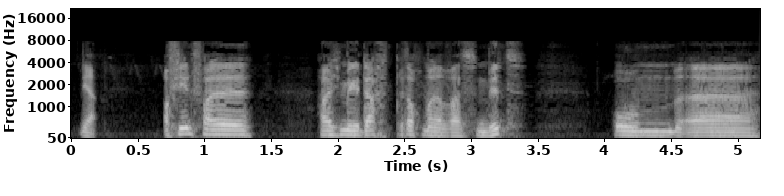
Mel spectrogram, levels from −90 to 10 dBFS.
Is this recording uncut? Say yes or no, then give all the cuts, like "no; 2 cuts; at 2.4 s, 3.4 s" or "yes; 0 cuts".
no; 1 cut; at 2.5 s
